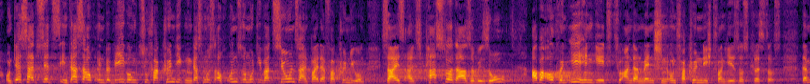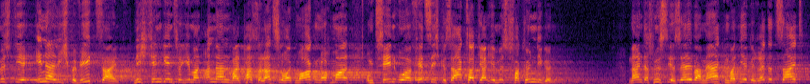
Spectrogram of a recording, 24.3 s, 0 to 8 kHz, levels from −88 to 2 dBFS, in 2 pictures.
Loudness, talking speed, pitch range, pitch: -20 LUFS, 185 wpm, 200-245 Hz, 225 Hz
